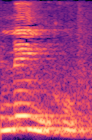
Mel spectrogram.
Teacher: الاخفاء الحقيقي معناه عدم الصاق اللسان بمخرج النون، وعكس الاظهار تماما، مع جريان الغنه من الخيشوم بمقدار حركتين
